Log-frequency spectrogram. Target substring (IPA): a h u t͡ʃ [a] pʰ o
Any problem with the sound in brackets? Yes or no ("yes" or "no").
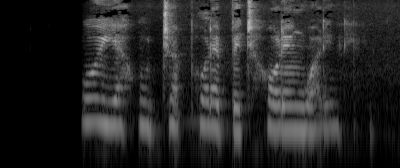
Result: no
